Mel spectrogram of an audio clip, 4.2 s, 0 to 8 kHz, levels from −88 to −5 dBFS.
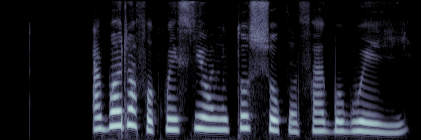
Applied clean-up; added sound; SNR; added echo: neural mask model DeepFilterNet 3.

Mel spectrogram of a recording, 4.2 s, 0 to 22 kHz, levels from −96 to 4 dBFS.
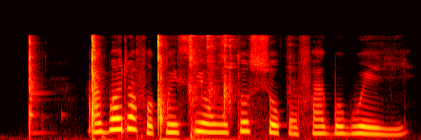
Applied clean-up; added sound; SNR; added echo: none; Shatter; 7 dB; none.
